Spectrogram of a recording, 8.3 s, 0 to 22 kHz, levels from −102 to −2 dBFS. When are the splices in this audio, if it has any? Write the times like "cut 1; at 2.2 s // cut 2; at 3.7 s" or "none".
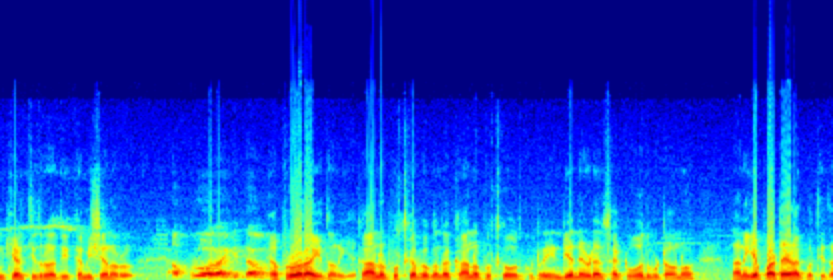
cut 1; at 1.6 s // cut 2; at 3.5 s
